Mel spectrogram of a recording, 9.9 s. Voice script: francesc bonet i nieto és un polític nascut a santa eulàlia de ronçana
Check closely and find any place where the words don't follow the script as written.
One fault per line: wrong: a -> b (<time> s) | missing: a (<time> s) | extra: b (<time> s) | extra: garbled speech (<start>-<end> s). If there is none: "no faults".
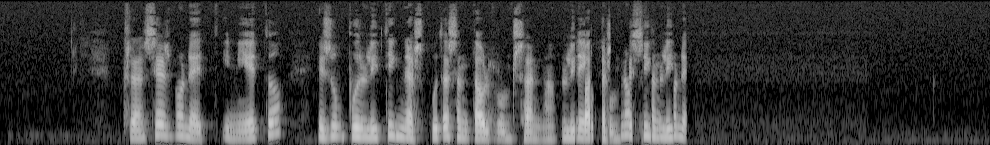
missing: eulàlia (4.9 s)
extra: garbled speech (5.6-6.9 s)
